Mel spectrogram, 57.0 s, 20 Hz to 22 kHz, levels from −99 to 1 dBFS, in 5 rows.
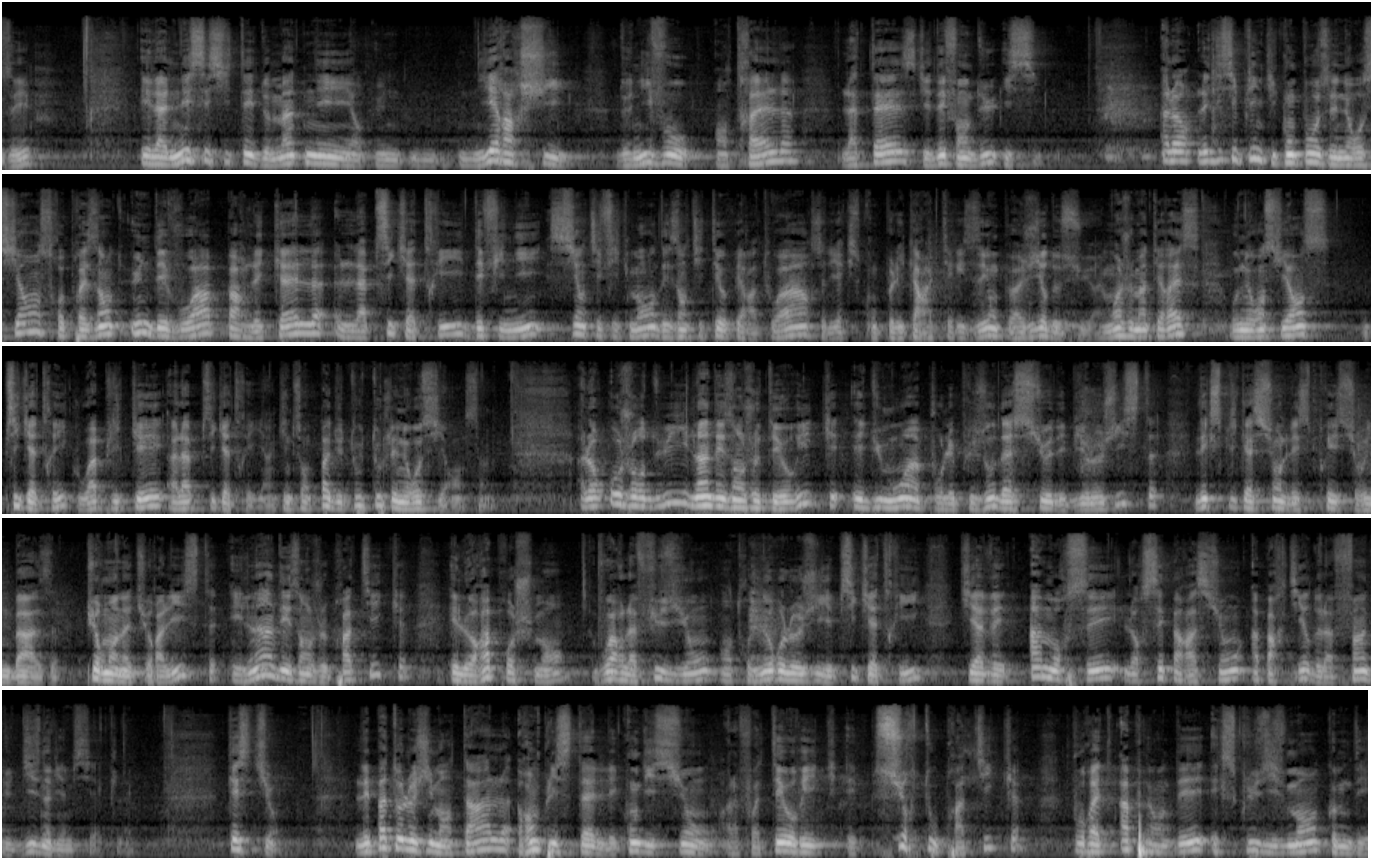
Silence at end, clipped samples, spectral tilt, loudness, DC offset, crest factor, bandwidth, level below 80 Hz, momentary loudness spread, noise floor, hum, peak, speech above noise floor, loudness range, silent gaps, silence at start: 0 s; under 0.1%; -5 dB/octave; -35 LUFS; under 0.1%; 30 dB; 16 kHz; -62 dBFS; 14 LU; -58 dBFS; none; -6 dBFS; 24 dB; 5 LU; none; 0 s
